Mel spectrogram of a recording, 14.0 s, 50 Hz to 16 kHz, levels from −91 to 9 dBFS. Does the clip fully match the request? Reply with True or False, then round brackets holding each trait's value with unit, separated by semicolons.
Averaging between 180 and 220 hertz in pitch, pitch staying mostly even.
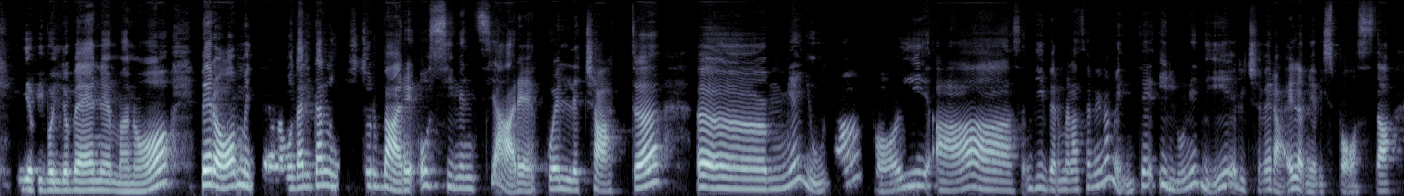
False (190 Hz; 5.9 semitones)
